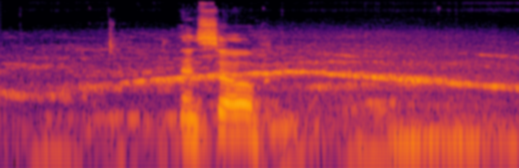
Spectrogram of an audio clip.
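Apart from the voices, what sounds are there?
siren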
